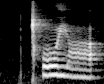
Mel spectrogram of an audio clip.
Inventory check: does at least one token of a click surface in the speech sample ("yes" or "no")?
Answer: yes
